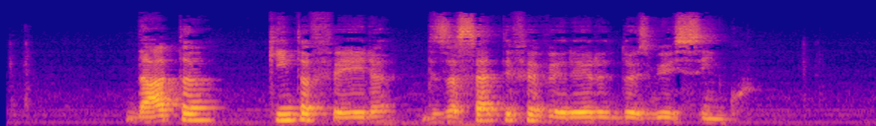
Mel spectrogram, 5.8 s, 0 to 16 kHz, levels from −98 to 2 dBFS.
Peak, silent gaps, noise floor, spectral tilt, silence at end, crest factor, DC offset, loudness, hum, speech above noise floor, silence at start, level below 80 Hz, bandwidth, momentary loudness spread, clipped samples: -2 dBFS; none; -56 dBFS; -5 dB/octave; 0.9 s; 20 dB; under 0.1%; -20 LUFS; none; 37 dB; 0.85 s; -58 dBFS; 11 kHz; 11 LU; under 0.1%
